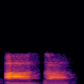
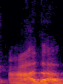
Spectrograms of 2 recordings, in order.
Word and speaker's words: Asa: A-S-A. Asa. A-S-A. Yeah. Asa. Asa. You say it like Ada, but A-S-A. Basque.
